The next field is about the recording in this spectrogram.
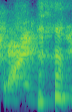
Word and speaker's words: Schleien: Yeah, Schleien. You got it.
